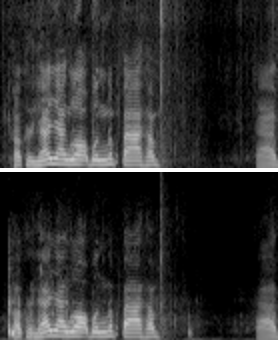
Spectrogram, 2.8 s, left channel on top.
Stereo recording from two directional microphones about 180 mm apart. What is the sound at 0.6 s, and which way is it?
Speech, 25° left (ahead or behind).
